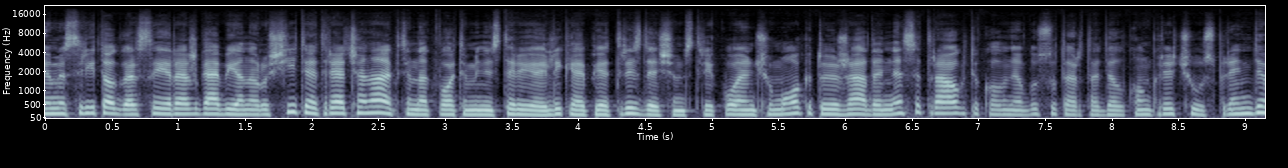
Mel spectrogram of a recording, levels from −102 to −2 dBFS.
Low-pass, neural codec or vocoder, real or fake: 19.8 kHz; codec, 44.1 kHz, 7.8 kbps, Pupu-Codec; fake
